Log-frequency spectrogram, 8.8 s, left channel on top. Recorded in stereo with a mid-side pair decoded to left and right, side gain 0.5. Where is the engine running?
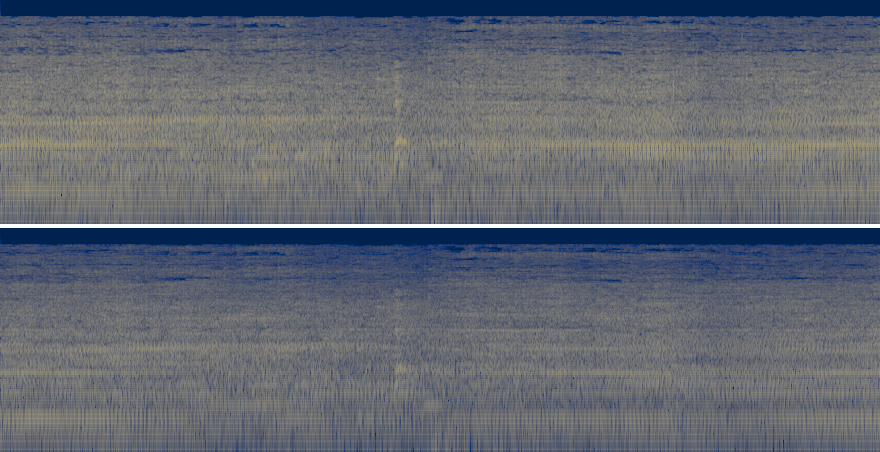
50° left, 0.7 m.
